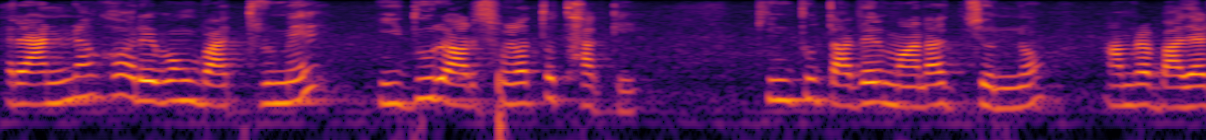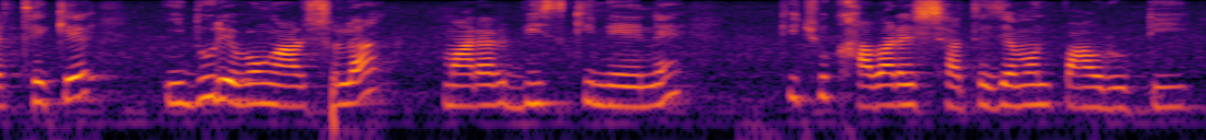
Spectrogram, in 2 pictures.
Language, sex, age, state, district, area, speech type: Bengali, female, 30-45, West Bengal, Paschim Medinipur, rural, spontaneous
